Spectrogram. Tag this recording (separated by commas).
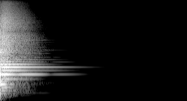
Drum, Music, Musical instrument, Percussion, Snare drum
